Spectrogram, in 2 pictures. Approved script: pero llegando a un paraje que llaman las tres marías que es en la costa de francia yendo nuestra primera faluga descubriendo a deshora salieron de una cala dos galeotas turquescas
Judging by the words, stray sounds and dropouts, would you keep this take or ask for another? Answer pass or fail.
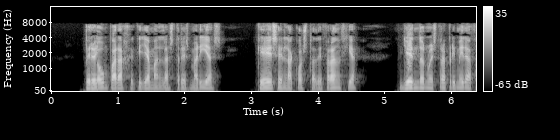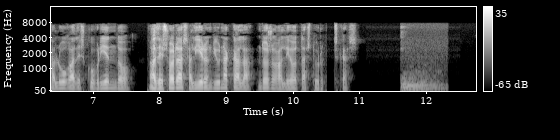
fail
